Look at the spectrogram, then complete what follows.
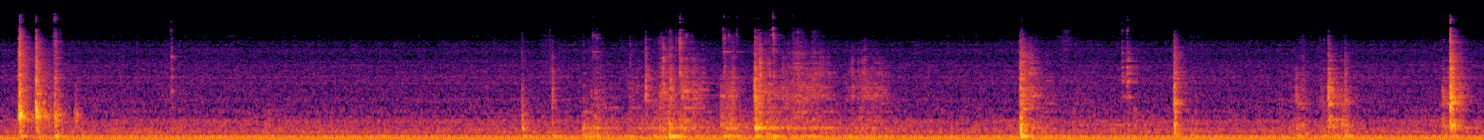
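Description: Metal clanks and knocks as a steel mold is worked out of a bottle-jack shop press and set down on a metal tray: a few sharp knocks right at the start, a clatter of knocks in the middle, and single knocks later, over a steady low hum.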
